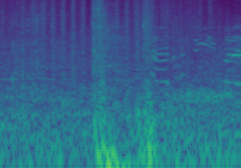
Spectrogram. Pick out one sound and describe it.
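A rifle fires a short burst.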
